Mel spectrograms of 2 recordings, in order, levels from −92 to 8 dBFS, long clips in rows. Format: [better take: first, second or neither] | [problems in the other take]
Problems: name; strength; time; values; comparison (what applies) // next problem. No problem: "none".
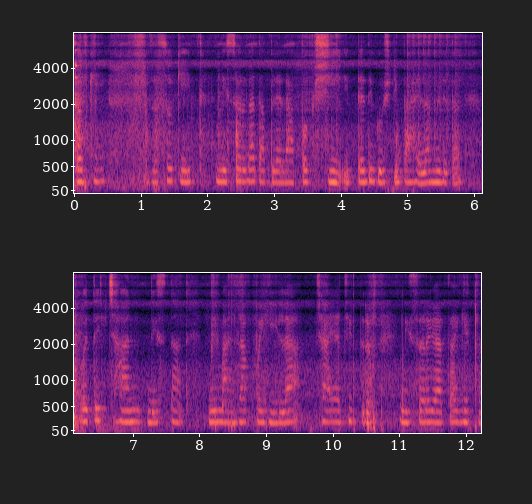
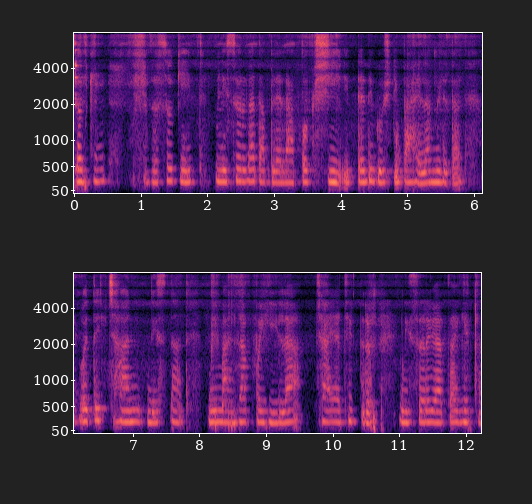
first | noise reduction (neural mask model Resemble Enhance denoiser)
